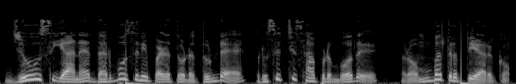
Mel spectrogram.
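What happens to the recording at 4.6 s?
At 4.61 s the waveform's zero line jumps in a DC step, then drains away through a highpass near 2 Hz, producing a brief low thump while the speech continues unchanged. Throughout, nothing sounds above 8.4 kHz and the sound is plainly watery and swirly, likely from MP3 compression at a low bitrate around 32 kbps.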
